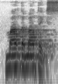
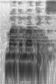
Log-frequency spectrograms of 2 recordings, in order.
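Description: Both takes have the same delivery.

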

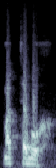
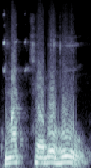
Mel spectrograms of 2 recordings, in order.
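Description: First: The word ends with a clipped 'h' sound. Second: The word ends with a full 'hu' syllable. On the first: "സംസാരത്തിലേക്ക് വരുമ്പോൾ ഹു എന്നുള്ളത് ഹ് എന്നുള്ള സൗണ്ടിലേക്ക്" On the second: "മക്തബുഹു എന്ന് പറഞ്ഞാൽ അവന്റെ ഓഫീസ് എന്നാണ്"

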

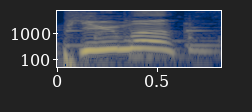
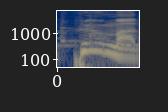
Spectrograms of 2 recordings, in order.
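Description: First: It is said with an English pronunciation. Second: It is said with a Swedish pronunciation.

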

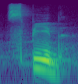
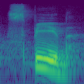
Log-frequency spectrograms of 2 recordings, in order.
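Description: First: The word begins directly with the s sound. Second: The same.

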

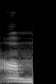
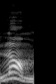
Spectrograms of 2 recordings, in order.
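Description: First: The word is said with a low tone. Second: The word is said with a non-low tone. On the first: This is the Tai Lue and Tai Yong pronunciation. "เปิ้นออกเสียงเอกนะครับอ้อม" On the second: This is the Chiang Mai Tai Yuan pronunciation. "ล้อมนี่เป็นล้อมนะครับ"

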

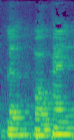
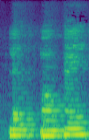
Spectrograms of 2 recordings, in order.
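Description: First: The voice sounds dry with no added effects. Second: The voice sounds boomy with heavy bass. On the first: "mình thử mic khô" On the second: "mình thêm một tiếng bass nha"

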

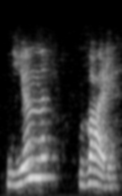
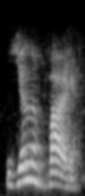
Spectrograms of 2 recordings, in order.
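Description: First: The word is said slowly. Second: The word is said fast.

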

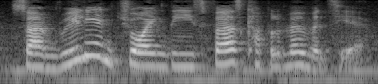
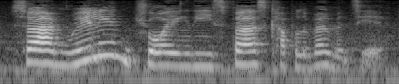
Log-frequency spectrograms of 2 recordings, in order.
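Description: No difference in how they are said.

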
